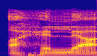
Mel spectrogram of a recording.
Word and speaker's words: अहिल्या: यह अहिल्या नहीं बल्कि अहिल्या है। जी हां, इसमें ई की मात्रा का तो कोई काम ही नहीं है।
